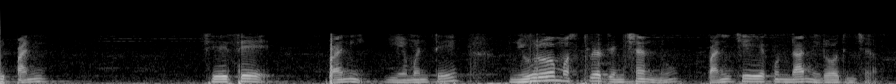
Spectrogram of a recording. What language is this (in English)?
Telugu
